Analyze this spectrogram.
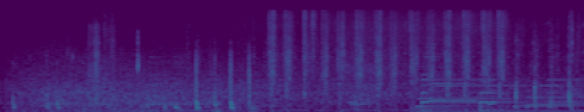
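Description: Footsteps patter quickly on wooden boards and then on grass.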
